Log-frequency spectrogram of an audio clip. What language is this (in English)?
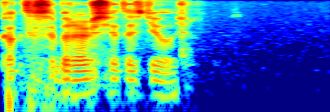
Russian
